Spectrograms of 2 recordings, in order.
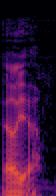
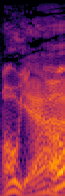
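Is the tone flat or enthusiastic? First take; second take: flat; enthusiastic. First: It is said flatly, without enthusiasm. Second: It is said with lively enthusiasm.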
